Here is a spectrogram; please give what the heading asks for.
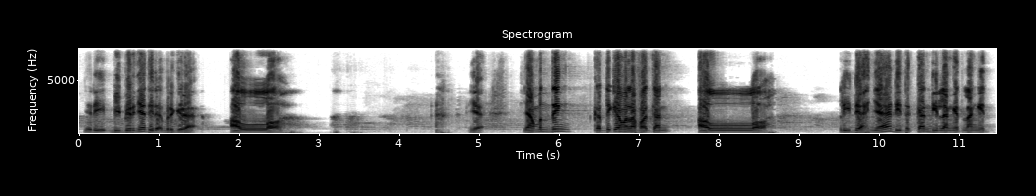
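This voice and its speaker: A man's voice: on the high side, a bit bright. A man teaching Quran recitation, patiently repeating each sound to demonstrate it, with an East Javanese Indonesian accent. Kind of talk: recitation lesson.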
